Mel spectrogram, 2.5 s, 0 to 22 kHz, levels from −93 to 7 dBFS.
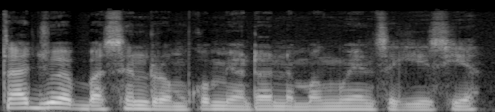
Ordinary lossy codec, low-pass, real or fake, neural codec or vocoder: Opus, 64 kbps; 14.4 kHz; real; none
